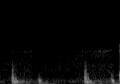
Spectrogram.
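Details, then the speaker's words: Two deep regular lub-dub heartbeats over a low hum, a normal heart rhythm set by the heart's natural pacemaker, in an educational bionics film. "the heartbeat is regulated by a natural pacemaker a highly modified portion of the cardiac muscle it tells every part of the heart when to beat and how"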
